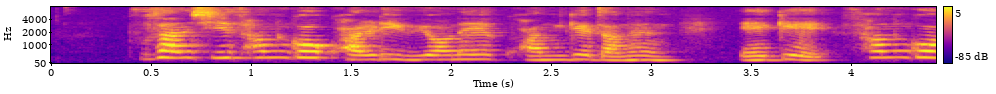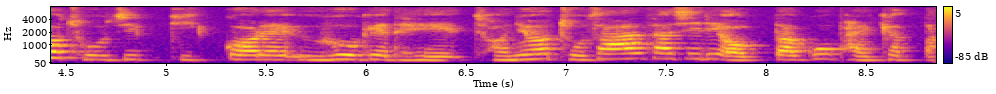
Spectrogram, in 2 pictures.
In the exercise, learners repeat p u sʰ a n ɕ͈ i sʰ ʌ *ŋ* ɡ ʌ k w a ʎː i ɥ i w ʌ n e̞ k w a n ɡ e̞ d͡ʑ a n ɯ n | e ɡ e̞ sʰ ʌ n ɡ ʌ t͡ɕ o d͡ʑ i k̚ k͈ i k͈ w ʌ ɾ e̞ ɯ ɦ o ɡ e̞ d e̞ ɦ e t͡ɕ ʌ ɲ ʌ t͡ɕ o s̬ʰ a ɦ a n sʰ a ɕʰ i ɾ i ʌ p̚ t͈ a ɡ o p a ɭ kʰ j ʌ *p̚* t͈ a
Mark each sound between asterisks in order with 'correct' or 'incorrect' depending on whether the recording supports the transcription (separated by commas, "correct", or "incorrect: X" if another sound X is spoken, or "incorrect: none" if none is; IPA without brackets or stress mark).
incorrect: n, incorrect: t̚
